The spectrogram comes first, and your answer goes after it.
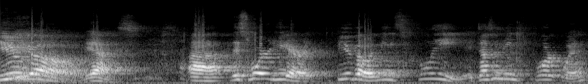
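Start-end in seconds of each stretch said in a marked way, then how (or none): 0.0-0.9 high, loud, said with gusto. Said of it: "Now say it with gusto".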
